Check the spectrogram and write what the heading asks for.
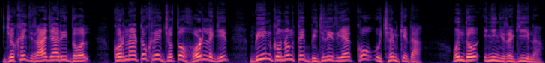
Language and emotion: Santali, angry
